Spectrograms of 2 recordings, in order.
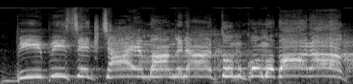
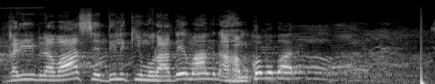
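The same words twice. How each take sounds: First: High, slow, drawn-out declamation; ringing shout. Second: Slow, measured delivery at normal pitch; settled declamation. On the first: Preacher handing wife's tea to the opponent, high ringing shout. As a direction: call it out high and stretched. Punchline contrast, first half shouted. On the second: Preacher claiming the saint's blessings for us, slow settled delivery. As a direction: bring it down and stretch it out. Punchline contrast, second half lowered. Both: Acted.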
